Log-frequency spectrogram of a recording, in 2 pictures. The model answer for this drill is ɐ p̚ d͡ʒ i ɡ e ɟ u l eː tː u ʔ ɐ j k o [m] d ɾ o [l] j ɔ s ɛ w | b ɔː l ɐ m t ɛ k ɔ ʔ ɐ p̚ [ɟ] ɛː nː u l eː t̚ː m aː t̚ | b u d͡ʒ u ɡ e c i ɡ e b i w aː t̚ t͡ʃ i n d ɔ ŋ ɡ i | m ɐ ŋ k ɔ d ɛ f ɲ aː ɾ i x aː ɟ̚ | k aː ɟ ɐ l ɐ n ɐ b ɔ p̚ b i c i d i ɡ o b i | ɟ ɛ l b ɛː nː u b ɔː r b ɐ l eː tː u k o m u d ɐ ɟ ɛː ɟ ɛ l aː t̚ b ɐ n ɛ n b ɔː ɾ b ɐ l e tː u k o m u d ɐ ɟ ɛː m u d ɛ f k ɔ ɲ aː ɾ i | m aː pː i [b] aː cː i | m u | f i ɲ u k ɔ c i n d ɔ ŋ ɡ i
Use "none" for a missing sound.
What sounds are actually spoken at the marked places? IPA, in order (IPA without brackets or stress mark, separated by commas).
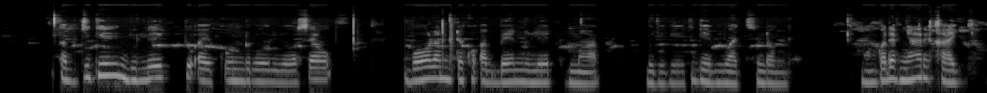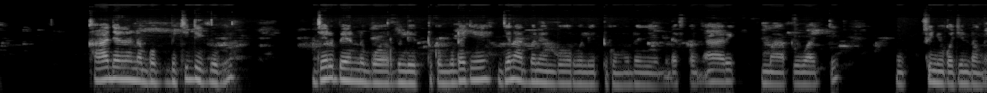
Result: n, l, b, w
